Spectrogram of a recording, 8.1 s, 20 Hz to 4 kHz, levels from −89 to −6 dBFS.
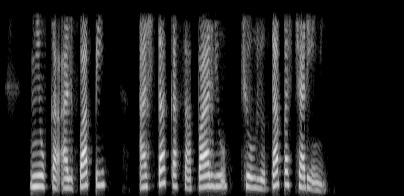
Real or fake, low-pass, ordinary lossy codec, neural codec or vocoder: fake; 3.6 kHz; AAC, 24 kbps; codec, 24 kHz, 1.2 kbps, DualCodec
